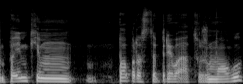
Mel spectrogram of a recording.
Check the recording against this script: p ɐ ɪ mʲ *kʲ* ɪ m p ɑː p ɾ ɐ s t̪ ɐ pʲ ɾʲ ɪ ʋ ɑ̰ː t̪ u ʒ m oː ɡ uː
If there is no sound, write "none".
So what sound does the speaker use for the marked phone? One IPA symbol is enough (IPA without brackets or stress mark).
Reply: kʲ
